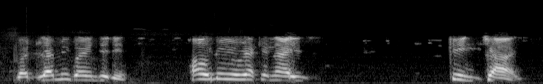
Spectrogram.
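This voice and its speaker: A man speaks at a moderate pace with a high pitch and lively intonation, in an Antiguan accent. His delivery has long, frequent pauses. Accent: Antiguan dialect, recognized when he talks. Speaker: retired police and coast guard officer. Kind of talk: casual radio chat. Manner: animated.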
